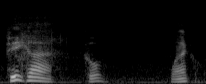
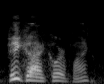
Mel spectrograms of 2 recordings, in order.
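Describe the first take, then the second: First: The name is said slowly, drawn out. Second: The name is said quickly, rushed. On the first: The speaker calls it right. "There you go" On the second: The speaker calls it wrong. "you're speeding it up. You're speeding your name up"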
